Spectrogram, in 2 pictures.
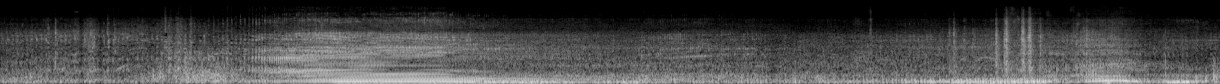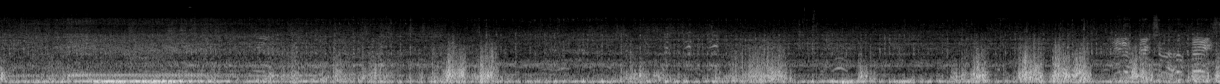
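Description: Polaris RZR side-by-side engine running and revving as the vehicle crawls over steep slickrock. The loudest rev comes about three seconds in, with more bursts of throttle around ten seconds in and again later.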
